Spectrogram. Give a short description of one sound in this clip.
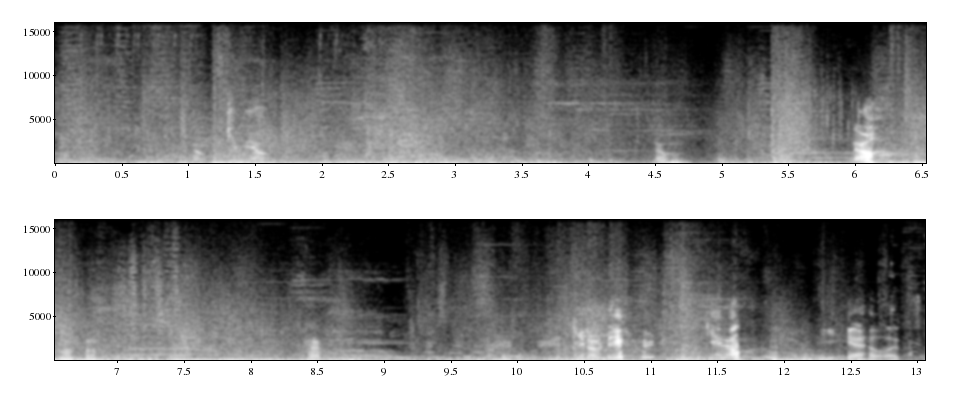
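Magic blasts and spell effects burst and crackle in a fight.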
